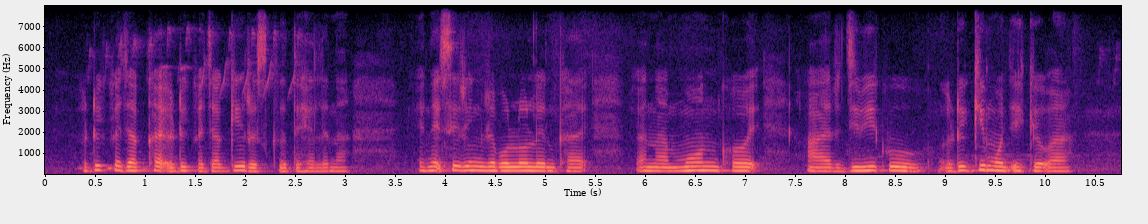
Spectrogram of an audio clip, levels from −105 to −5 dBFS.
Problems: background sounds at intervals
